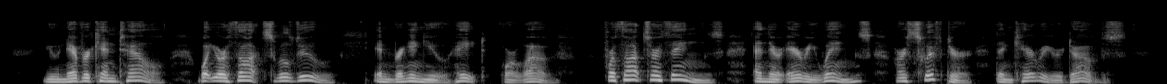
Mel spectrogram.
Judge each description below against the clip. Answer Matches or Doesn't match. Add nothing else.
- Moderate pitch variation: Doesn't match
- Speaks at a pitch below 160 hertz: Matches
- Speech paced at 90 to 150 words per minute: Matches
